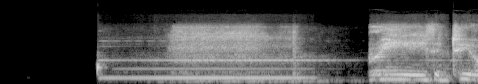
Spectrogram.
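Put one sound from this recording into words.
A singing bowl rings with a steady, humming tone.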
